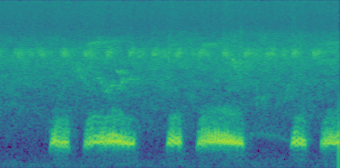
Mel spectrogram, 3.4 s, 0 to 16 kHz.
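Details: Wild-caught spotted doves exchanging greeting coos at Sesan, Vietnam, 21 February 2020; loud, close, soft hollow notes alternating short and drawn-out in quick pairs, about three pairs in a few seconds.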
